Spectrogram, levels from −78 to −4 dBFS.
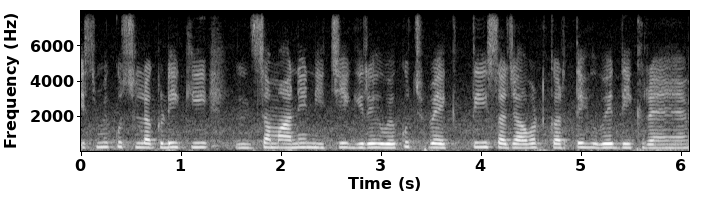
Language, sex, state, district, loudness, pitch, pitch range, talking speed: Hindi, female, Uttar Pradesh, Shamli, -14 LUFS, 225 Hz, 215-240 Hz, 170 wpm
